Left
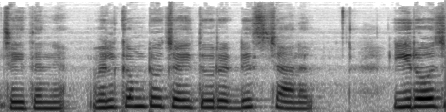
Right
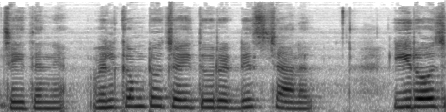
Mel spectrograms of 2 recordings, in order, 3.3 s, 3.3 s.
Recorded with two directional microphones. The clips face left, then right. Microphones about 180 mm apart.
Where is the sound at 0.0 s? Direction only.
40° left (ahead or behind).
